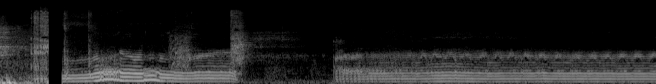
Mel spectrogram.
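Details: Angry Chihuahua growling indoors: a long, steady, low rumbling growl with tonal whining rises near the start, a brief drop partway through, then an even sustained growl to the end.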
